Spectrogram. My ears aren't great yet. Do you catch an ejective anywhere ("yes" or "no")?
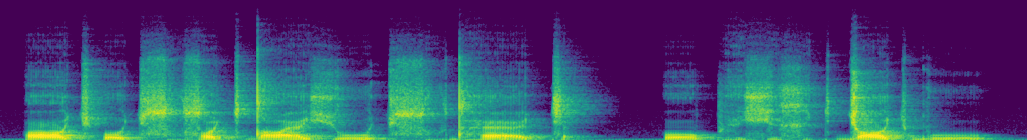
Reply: no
